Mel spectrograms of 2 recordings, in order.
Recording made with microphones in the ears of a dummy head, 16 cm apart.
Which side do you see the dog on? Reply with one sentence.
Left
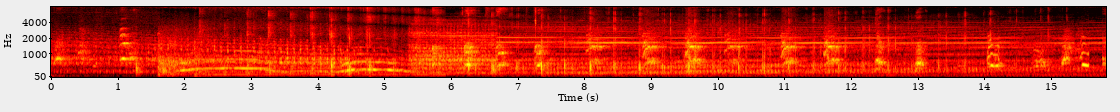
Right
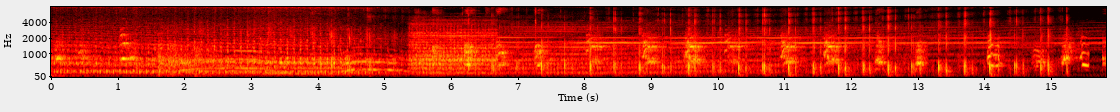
You can hear the dog on the left.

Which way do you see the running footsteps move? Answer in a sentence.
You can hear the running footsteps move to the right.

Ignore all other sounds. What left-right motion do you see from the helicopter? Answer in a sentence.
You can hear the helicopter move to the left.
